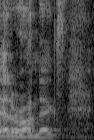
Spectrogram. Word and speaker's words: Adirondacks: And we, well, because it's exclusive, but we went up to the Adirondacks and we had to go through, you're so stupid.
